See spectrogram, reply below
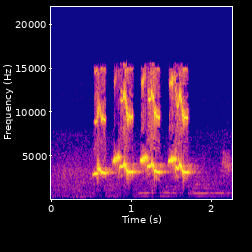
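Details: Female pied bushchat calling to attract males: a quick run of four sharp, high whistled chirps, each bending up and down, followed by a faint steady hum in the background.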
